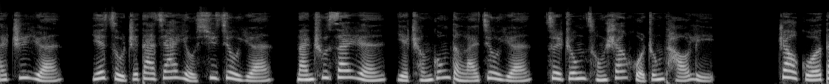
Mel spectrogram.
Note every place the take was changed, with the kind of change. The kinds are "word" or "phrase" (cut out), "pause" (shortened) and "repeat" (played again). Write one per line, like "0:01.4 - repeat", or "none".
0:02.8 - pause
0:05.4 - pause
